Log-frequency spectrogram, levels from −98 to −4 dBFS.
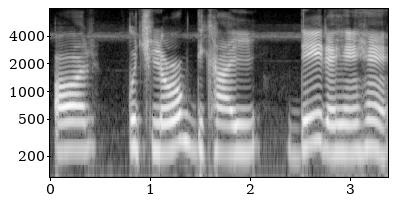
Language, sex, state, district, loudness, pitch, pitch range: Hindi, male, Himachal Pradesh, Shimla, -13 LUFS, 235 Hz, 220-245 Hz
